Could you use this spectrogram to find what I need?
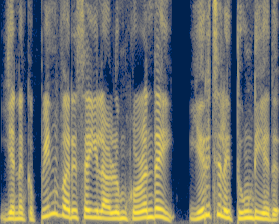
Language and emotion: Tamil, angry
